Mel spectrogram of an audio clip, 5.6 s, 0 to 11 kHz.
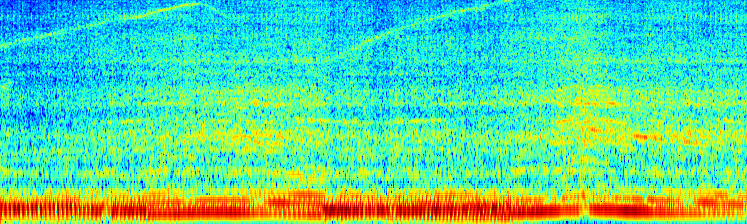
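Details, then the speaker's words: Porsche 924 Turbo after vacuum line work, fresh fuel, driven and warm: on each blip revs climb then stall briefly, flat spot off idle; owner suspects residual old fuel, vacuum leaks, or cap and rotor, not confirmed. Strong above 3,000 rpm. "Still a little dead spot in it. Hear that? It might still be, I did drain the fuel tank and put new fuel in it. There might be an issue there."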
